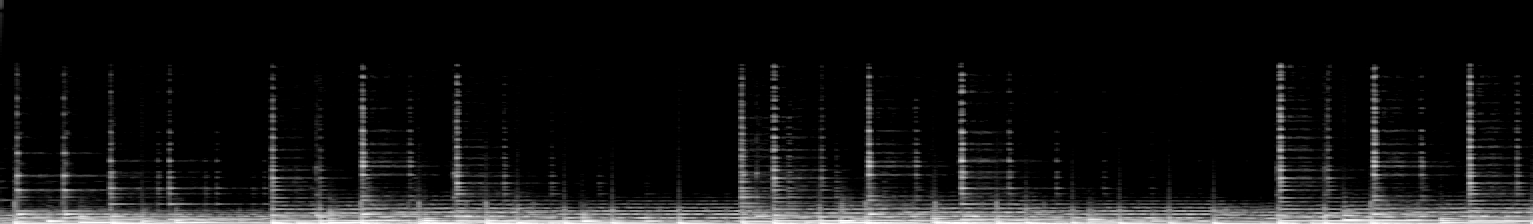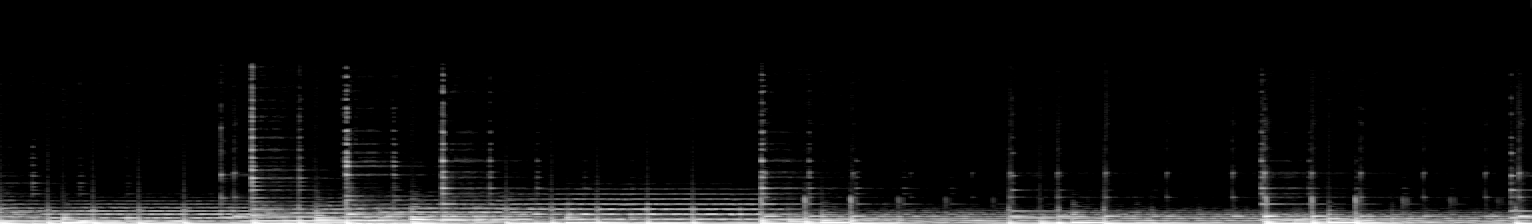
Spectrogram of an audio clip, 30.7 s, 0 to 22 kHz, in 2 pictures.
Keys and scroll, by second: 26.8-29.3 typing.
